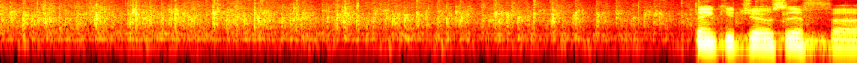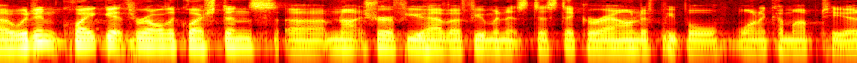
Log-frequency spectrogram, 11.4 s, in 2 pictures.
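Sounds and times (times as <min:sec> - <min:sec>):
round of applause: 0:00.0 - 0:05.3
speech: 0:04.6 - 0:11.4.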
